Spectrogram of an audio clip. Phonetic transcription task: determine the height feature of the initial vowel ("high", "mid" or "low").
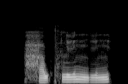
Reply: low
